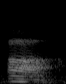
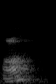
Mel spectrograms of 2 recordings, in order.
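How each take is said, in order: First: The vowel is long. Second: The vowel is short. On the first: It is the ablative singular ending. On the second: It is the nominative singular ending.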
